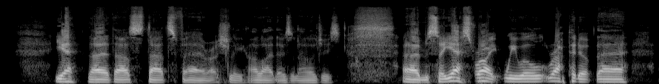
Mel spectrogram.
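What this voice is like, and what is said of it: Worn-out, strained voice. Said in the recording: “My voice is slowly disintegrating”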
